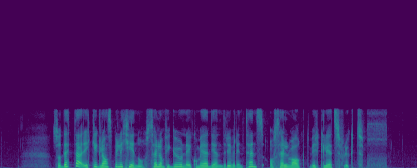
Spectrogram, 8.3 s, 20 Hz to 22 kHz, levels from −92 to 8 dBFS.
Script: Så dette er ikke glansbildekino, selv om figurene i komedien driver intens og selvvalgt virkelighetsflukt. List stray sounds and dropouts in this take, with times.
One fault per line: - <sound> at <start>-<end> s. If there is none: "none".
none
